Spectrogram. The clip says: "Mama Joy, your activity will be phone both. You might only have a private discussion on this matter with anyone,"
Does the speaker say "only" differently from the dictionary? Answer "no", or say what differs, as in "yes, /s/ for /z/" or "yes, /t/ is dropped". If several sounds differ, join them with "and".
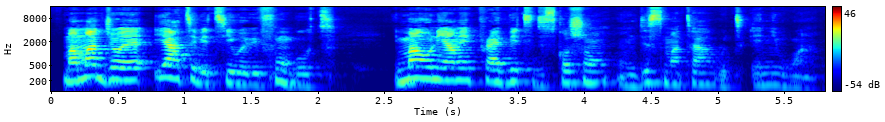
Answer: yes, /l/ is dropped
